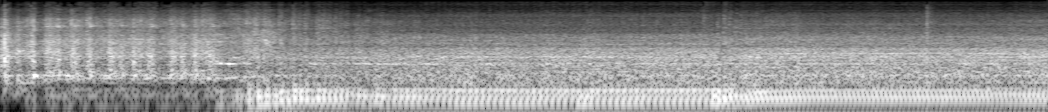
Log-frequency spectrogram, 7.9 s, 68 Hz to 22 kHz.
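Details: Dad's Honda 3000 generator after service, with the forgotten electronic piece plugged back in: cranks and catches within two seconds, then settles into a steady, even note with no surging or hunting; runs fine.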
